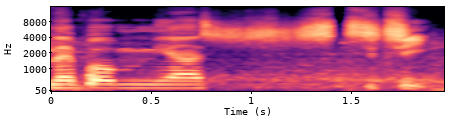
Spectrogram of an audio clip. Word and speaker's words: Nepomniachtchi: Ian Neponymi Itachi. Okay. Ian Nepomniachtchi.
